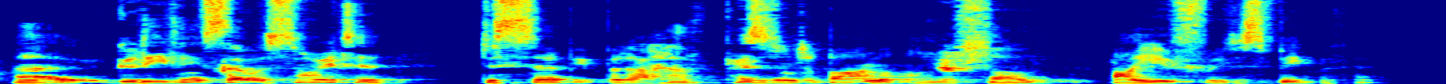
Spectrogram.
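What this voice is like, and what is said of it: Put-on American accent, nice-sounding. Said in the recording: “a very nice sounding lady with an American accent”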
